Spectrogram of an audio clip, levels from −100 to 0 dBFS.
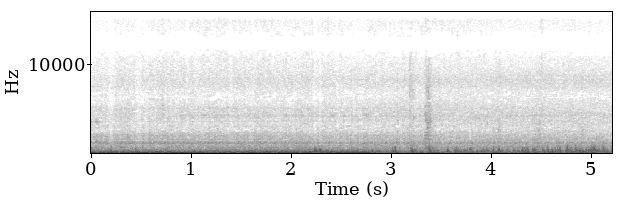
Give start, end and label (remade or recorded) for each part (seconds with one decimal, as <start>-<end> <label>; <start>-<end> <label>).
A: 0.0-3.8 remade; 3.8-5.2 recorded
